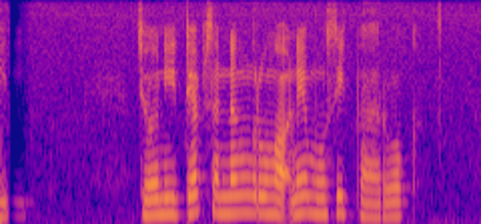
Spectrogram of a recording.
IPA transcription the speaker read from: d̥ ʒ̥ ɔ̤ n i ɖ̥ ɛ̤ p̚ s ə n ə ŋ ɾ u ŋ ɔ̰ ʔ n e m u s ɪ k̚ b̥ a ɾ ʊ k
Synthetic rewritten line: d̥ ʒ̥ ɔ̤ n i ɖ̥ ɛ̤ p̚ s ə n ə ŋ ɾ u ŋ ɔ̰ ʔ n e m u s ɪ k̚ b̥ a ɾ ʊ k

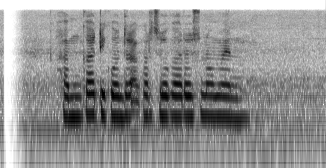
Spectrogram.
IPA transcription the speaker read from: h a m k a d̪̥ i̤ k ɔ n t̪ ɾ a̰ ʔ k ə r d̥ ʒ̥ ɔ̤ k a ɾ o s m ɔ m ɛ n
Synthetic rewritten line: h a m k a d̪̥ i̤ k ɔ n t̪ ɾ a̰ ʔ k ə r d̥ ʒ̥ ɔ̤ k a ɾ o s n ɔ m ɛ n

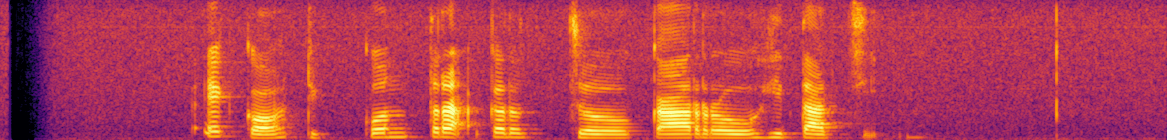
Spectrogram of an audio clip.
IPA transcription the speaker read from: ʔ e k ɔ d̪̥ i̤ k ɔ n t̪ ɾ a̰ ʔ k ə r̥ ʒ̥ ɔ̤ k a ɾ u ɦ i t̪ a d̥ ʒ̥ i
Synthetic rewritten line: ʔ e k ɔ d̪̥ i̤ k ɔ n t̪ ɾ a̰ ʔ k ə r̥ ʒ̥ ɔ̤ k a ɾ o ɦ i t̪ a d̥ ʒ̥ i

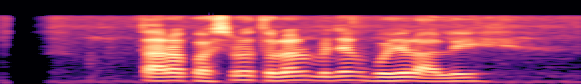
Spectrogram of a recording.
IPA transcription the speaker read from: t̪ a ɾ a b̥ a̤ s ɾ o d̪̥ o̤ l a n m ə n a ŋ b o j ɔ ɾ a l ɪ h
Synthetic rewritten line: t̪ a ɾ a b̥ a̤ s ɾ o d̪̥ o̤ l a n m ə ɲ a ŋ b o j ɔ l a l ɪ h

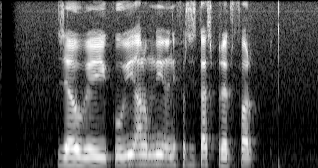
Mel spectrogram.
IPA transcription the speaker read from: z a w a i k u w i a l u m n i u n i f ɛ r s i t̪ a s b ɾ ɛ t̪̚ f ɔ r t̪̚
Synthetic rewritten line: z a w e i k u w i a l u m n i u n i f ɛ r s i t̪ a s b ɾ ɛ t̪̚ f ɔ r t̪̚

